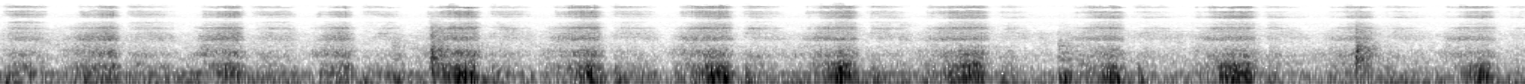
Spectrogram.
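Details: Sleeping Kishu dog Kinchan snoring steadily, a sound sleeper: rhythmic, wheezy breaths slightly faster than one per second, low and airy, in a quiet small room.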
